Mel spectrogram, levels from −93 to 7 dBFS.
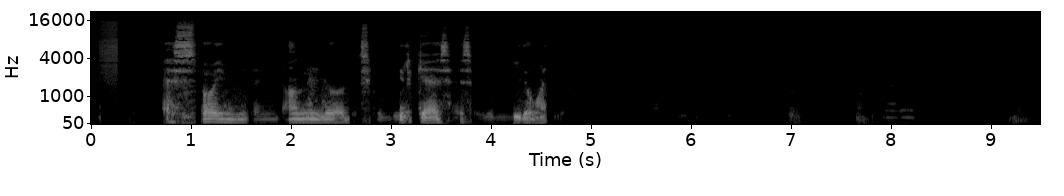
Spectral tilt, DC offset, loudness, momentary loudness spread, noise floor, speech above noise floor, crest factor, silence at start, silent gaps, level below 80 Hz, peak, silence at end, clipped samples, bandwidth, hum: -4 dB/octave; under 0.1%; -48 LUFS; 14 LU; under -90 dBFS; over 43 dB; 22 dB; 0.1 s; 0.31-0.35 s, 0.47-0.71 s, 3.22-3.27 s; -82 dBFS; -30 dBFS; 4.95 s; under 0.1%; 14.5 kHz; none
